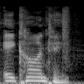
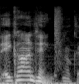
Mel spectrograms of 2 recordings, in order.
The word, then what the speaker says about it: Akonting: and think about acorn drinking a ting. Mm-hmm. And that's how you pronounce it, Akonting.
